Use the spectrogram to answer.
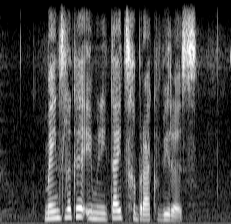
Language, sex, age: Afrikaans, female, 21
